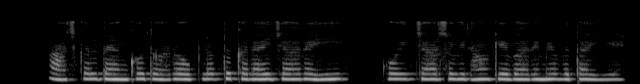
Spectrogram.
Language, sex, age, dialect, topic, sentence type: Hindi, male, 18-24, Hindustani Malvi Khadi Boli, banking, question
